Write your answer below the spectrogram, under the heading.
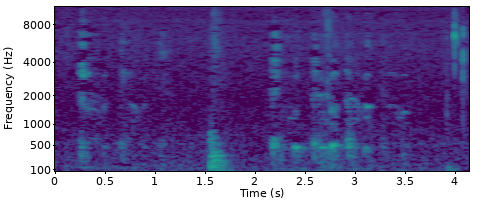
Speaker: That's if you guess coughing, you would be guessing correctly. The sound of somebody coughing.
